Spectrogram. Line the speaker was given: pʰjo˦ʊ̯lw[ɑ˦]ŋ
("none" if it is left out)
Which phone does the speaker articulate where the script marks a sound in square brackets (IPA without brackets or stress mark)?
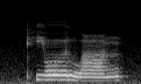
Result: ɑ˨˦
